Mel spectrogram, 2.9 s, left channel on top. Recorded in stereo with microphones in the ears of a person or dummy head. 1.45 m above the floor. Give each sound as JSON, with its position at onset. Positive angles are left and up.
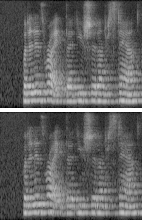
{"t": 0.5, "sound": "a woman speaking", "side_deg": 20, "distance_m": 0.8}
